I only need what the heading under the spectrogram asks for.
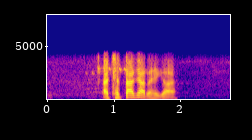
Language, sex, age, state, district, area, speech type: Hindi, male, 30-45, Bihar, Begusarai, rural, conversation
